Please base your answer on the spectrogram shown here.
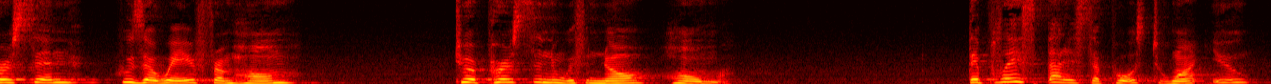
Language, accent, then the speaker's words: English; Kigali, Rwanda; born there; I was born in Kigali, Rwanda.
